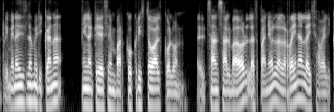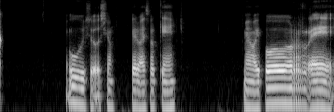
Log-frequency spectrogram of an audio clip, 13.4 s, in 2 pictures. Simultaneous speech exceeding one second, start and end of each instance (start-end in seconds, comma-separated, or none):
none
